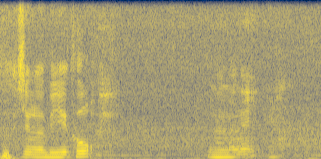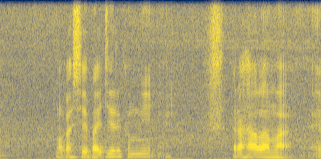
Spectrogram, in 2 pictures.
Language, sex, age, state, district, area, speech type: Bodo, male, 30-45, Assam, Kokrajhar, urban, spontaneous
